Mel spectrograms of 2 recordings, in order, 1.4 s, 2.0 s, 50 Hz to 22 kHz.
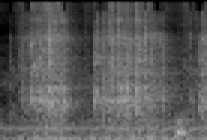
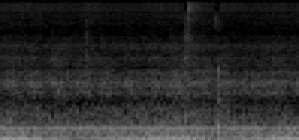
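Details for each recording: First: New WLtoys 124019 RC car: gritty, rasping bursts rising and falling with the motor's whir; front and rear diffs feel jumpy and tight, wheels don't run free. Diff shimming or lack of grease suspected. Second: Brand-new WLtoys 124019 RC car front differential after fix: it was over-shimmed from the factory (shims too thick), regreased; now a steady even low hum, no clicks or binding, diff turns smoothly and freely.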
